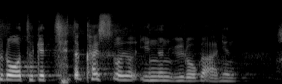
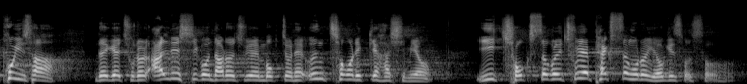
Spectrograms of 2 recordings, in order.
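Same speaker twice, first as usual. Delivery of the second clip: scripture reading; 9 dB louder than usual. Acted. Preacher reading Exodus to the church, loud and solemn. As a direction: read the verses out like a proclamation.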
